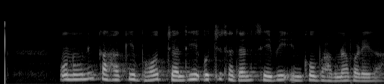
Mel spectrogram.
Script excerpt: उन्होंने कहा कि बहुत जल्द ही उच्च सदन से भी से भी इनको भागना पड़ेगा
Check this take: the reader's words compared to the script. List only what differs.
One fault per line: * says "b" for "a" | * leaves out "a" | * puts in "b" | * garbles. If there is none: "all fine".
* leaves out "से भी"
